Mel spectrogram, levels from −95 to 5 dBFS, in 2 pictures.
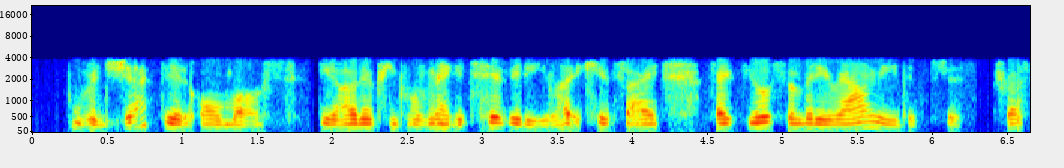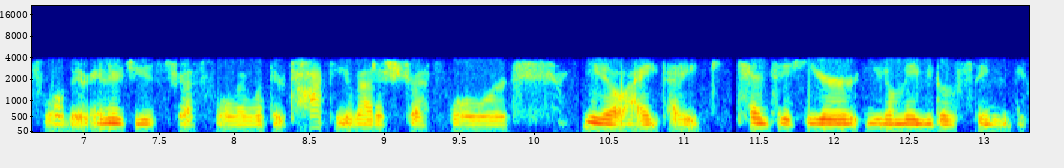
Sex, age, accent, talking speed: female, 30-49, American, 205 wpm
